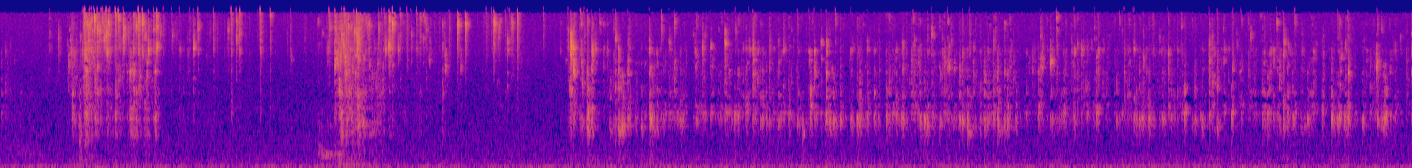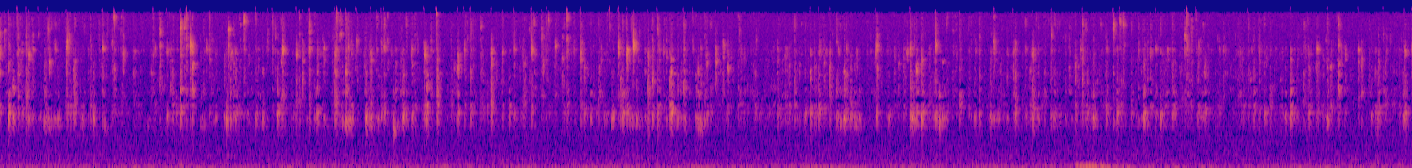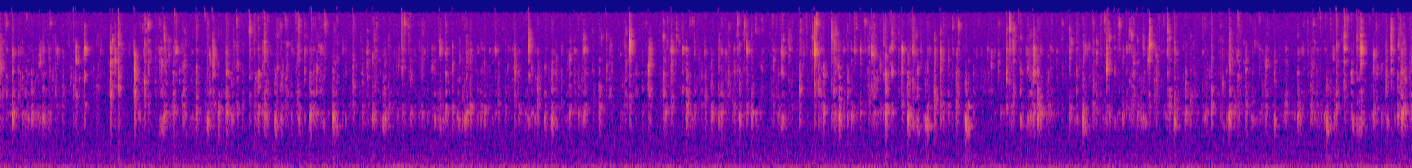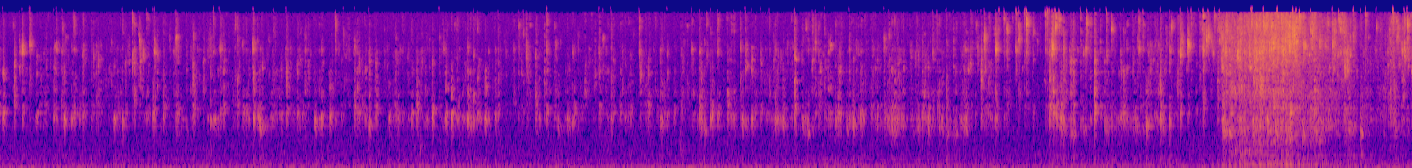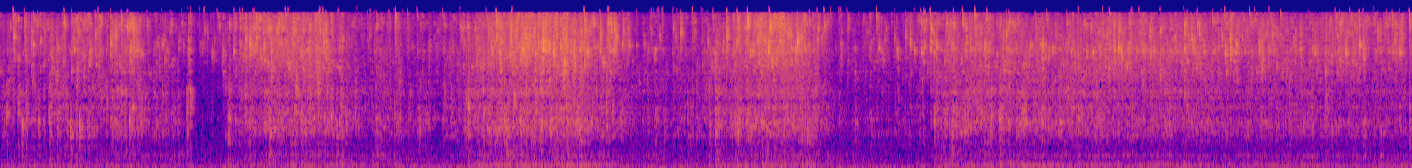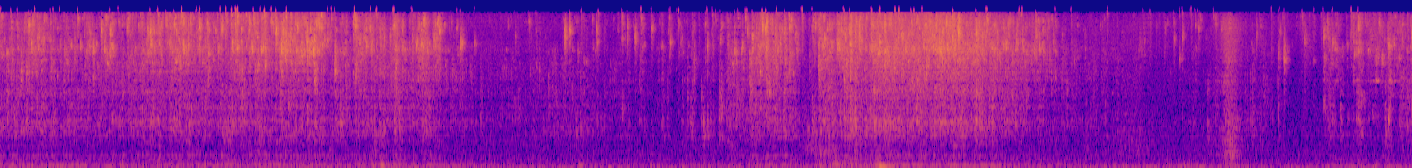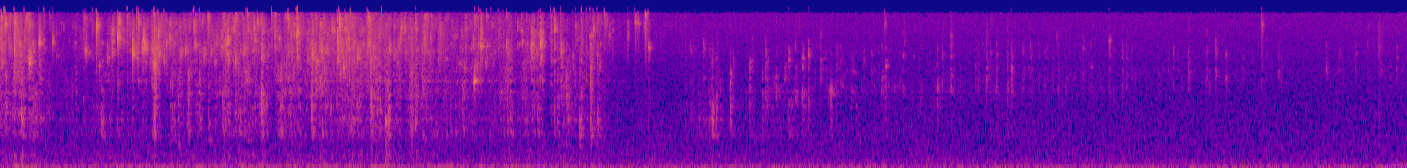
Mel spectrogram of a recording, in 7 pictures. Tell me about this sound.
Water dripping, captured from under the sink. I filled the sink while holding a sponge on the drain, then let the water slowly escape down the pipe to record the texture. I do not remember if the water was warm or cold, please don't ask.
